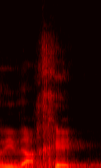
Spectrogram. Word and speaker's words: Didaché: la didaje o didaché escrito, pero se pronuncia didagé, eh, didaje apostolorum, que se traduce como la enseñanza de los apóstoles.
